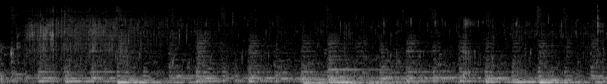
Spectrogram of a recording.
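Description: Water pouring onto plants in the Desperate Housewives video game, a continuous splashing trickle with a low rumble underneath, steady and moderately loud.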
